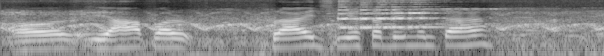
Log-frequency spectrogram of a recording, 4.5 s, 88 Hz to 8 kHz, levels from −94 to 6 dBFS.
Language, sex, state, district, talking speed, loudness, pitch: Hindi, male, Bihar, Patna, 120 wpm, -13 LUFS, 215 Hz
